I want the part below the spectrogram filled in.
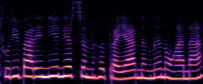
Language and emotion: Bodo, neutral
